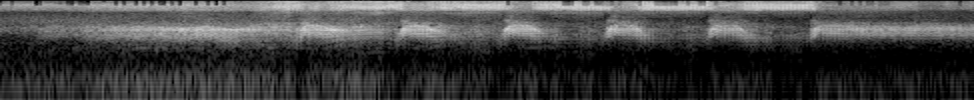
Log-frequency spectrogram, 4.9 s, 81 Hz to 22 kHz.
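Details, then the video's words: Cicada singing, recorded on a Galaxy S24 Ultra phone: a loud, high, shrill buzz that holds steady, then swells into rhythmic pulses about twice a second through the middle before settling back into an even drone. "매미 울음"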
